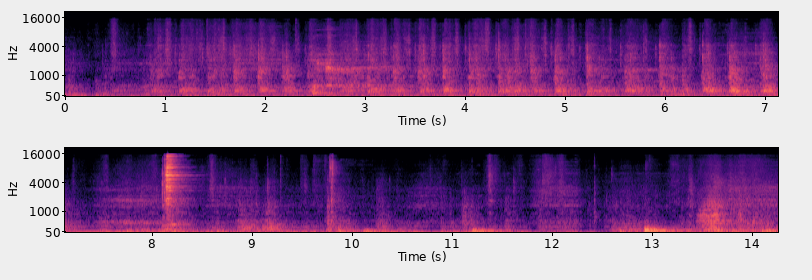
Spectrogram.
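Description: Nut on a rusty propeller shaft coupling being worked loose by hand and with pliers: repeated small metal scrapes, rubbing and clicks, with one sharp metallic clink about eight seconds in.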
